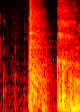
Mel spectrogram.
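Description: Two forceful, rough throat-clearing bursts from an adult, with quiet room noise before them.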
